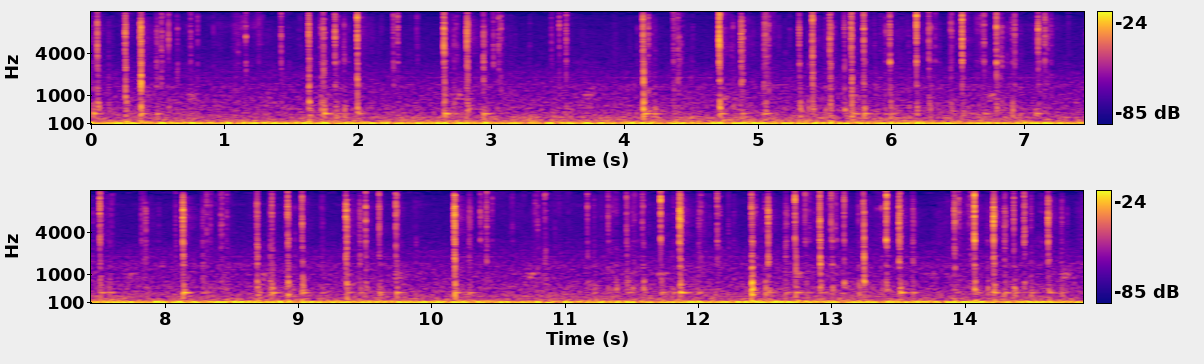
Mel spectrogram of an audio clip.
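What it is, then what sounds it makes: Laptop keyboard typing. Fingertips of both hands tap lightly on the black plastic keycaps of a MacBook Pro laptop keyboard, set in an aluminum body on a wooden desk. The result is a steady stream of short, dry, bright clicks over a constant low hum.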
